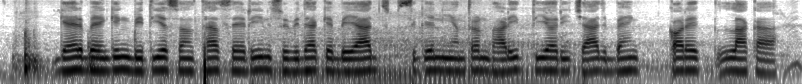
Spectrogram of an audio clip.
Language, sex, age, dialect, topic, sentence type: Bhojpuri, male, 18-24, Southern / Standard, banking, question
